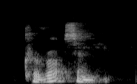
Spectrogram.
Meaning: A type of traditional carriage pulled by a horse or pair of horses
- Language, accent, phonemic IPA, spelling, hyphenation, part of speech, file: English, Southern England, /kəˈɹɒtsɪn/, karozzin, ka‧roz‧zin, noun, LL-Q1860 (eng)-karozzin.wav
